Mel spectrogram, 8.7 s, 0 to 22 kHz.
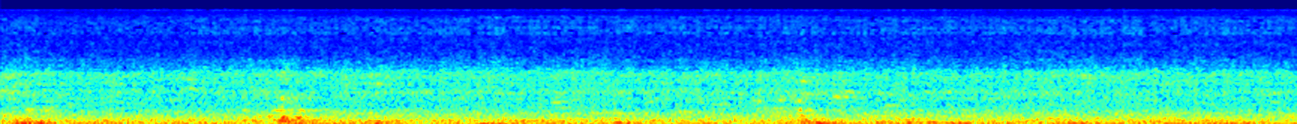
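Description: Cabin noise of a Bombardier Innovia Monorail 300 train running between stations: a steady rumble from its rubber tyres on the concrete guideway beam, with faint steady tones above it.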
